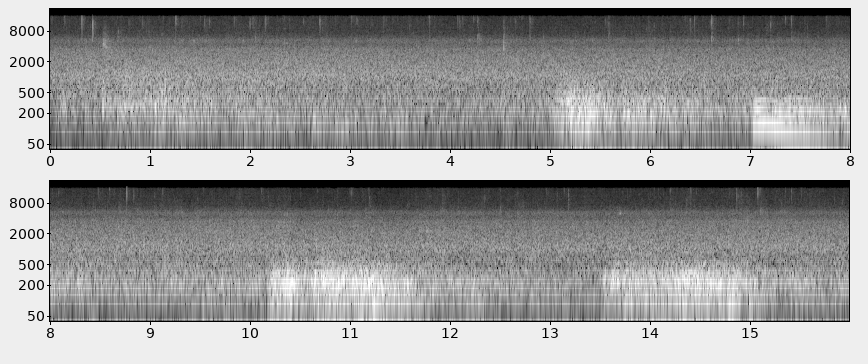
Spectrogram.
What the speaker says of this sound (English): We got thunder.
